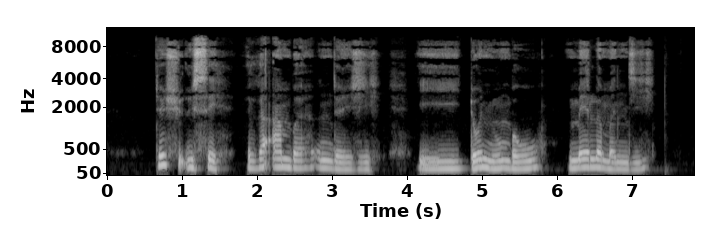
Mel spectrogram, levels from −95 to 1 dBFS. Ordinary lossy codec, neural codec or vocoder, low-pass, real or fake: MP3, 64 kbps; none; 9.9 kHz; real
